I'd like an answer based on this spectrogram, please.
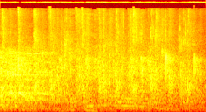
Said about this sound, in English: Again, you're clapping.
